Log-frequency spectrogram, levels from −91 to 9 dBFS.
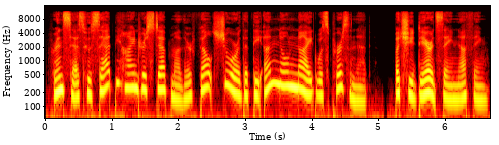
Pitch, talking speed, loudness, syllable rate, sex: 210 Hz, 180 wpm, -18 LUFS, 4.7 syllables/s, female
